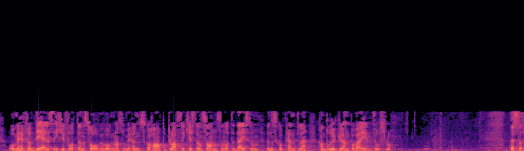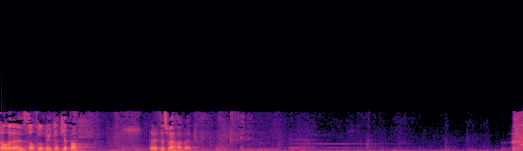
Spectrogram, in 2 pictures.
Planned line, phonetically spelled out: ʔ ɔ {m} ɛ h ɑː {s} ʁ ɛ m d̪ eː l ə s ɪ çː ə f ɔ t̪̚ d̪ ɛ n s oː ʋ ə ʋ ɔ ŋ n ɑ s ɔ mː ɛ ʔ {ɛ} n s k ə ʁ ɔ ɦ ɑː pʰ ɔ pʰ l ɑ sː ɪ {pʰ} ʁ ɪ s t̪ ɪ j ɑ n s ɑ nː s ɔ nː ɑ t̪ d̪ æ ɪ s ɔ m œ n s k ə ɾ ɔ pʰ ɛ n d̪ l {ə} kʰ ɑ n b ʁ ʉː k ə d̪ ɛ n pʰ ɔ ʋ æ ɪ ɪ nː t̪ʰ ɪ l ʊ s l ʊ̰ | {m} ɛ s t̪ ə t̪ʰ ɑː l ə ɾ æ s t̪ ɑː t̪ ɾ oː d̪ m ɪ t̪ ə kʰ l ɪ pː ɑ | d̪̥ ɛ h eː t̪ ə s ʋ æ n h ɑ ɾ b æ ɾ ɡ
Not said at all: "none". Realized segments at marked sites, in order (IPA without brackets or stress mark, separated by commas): m, f, œ, kʰ, ə, n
